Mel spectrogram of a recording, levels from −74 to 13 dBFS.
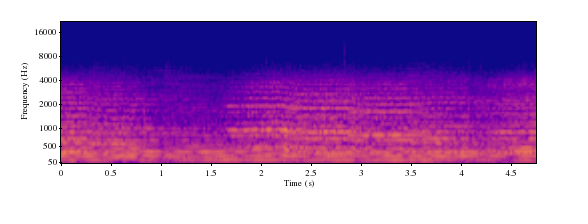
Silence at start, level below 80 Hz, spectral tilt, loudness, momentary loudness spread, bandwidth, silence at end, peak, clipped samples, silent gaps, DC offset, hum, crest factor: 0 s; -46 dBFS; -7.5 dB/octave; -23 LUFS; 5 LU; 8.6 kHz; 0 s; -8 dBFS; under 0.1%; none; under 0.1%; none; 14 dB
